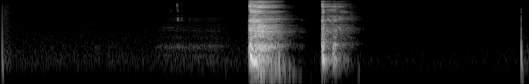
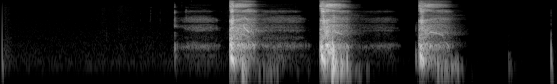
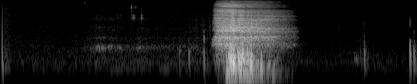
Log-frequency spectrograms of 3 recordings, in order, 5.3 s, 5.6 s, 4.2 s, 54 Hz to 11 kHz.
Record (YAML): cough_length: 5.3 s
cough_amplitude: 26926
cough_signal_mean_std_ratio: 0.18
three_cough_length: 5.6 s
three_cough_amplitude: 31326
three_cough_signal_mean_std_ratio: 0.25
exhalation_length: 4.2 s
exhalation_amplitude: 14931
exhalation_signal_mean_std_ratio: 0.28
survey_phase: beta (2021-08-13 to 2022-03-07)
age: 45-64
gender: Female
wearing_mask: 'No'
symptom_cough_any: true
symptom_runny_or_blocked_nose: true
symptom_sore_throat: true
symptom_fatigue: true
symptom_headache: true
symptom_other: true
symptom_onset: 3 days
smoker_status: Ex-smoker
respiratory_condition_asthma: false
respiratory_condition_other: false
recruitment_source: Test and Trace
submission_delay: 2 days
covid_test_result: Positive
covid_test_method: RT-qPCR
covid_ct_value: 16.6
covid_ct_gene: ORF1ab gene
covid_ct_mean: 16.9
covid_viral_load: 2900000 copies/ml
covid_viral_load_category: High viral load (>1M copies/ml)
